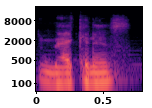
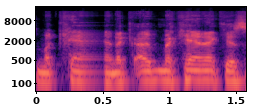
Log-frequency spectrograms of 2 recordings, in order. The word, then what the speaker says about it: Mechanus: That's Mechanus. Mechanus. Mechanicus is better. I'm using Mechanicus. Mechanicus. I'm Mechanicus. There's like an extra canic in there. Mechanicus.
